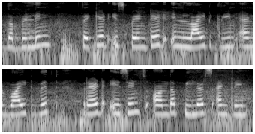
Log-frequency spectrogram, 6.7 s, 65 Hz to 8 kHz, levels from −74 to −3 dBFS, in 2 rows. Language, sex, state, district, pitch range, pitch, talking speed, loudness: English, female, Jharkhand, Garhwa, 250-280 Hz, 265 Hz, 150 wpm, -16 LUFS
